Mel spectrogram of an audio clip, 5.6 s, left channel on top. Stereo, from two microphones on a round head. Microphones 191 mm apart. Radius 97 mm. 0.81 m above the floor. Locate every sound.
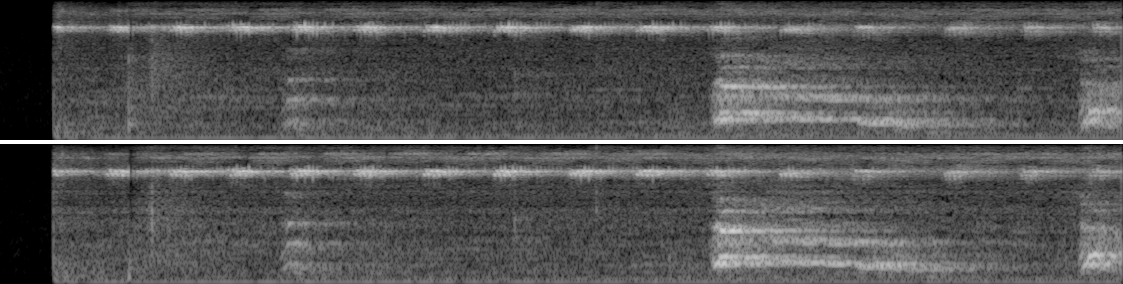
0.3 s a dog barking: 75° right (ahead or behind), 1.4 m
